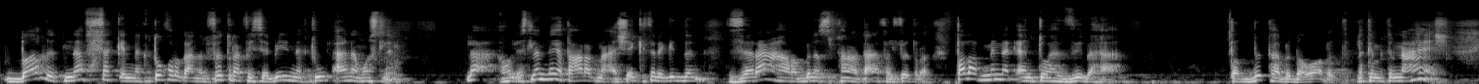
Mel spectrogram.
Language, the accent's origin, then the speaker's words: Arabic; Egypt; يعني إن أنا أتهم بحب البلد عشان أنا مصري وبتكلم على فضل مصر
